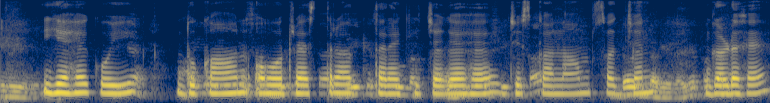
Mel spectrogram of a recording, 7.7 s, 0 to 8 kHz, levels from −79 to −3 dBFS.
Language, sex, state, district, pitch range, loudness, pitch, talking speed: Hindi, female, Rajasthan, Jaipur, 185-200 Hz, -16 LUFS, 195 Hz, 100 wpm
